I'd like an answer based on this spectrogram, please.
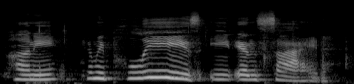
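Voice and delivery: slow, sugary, sweetest possible tone. Retelling asking a spouse to eat inside: imitating sweet asking. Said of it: "in the sweetest way possible".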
